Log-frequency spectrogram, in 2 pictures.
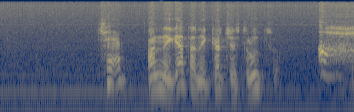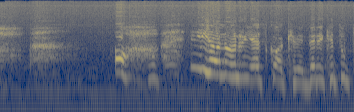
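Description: An elderly woman speaks with animation nearby.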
